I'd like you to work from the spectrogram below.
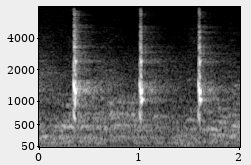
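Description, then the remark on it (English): Three sharp, separate turkey hen clucks from a Turpin-style box call, imitating the rich rasp of an old hen. They are evenly spaced about two-thirds of a second apart, each a short raspy pop with no talking. “And but I really like the rich rasp of the old hen that it puts out in the cluck, and this is a cluck.”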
